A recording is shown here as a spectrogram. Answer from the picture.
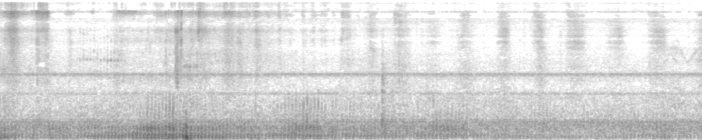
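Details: Cat recorded up close, its stomach noise heard as a steady low, rapidly pulsed rumble with a brief louder knock near the middle and a faint steady hum above.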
